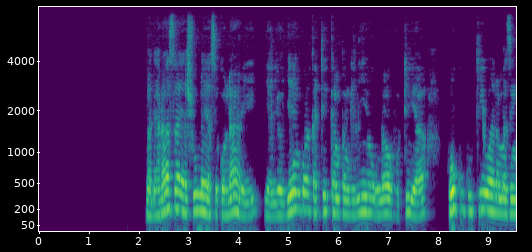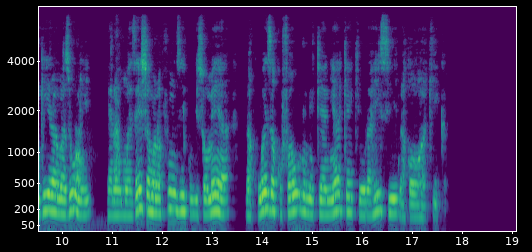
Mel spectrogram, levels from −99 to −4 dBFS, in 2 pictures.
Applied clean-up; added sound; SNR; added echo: neural mask model DeepFilterNet 3.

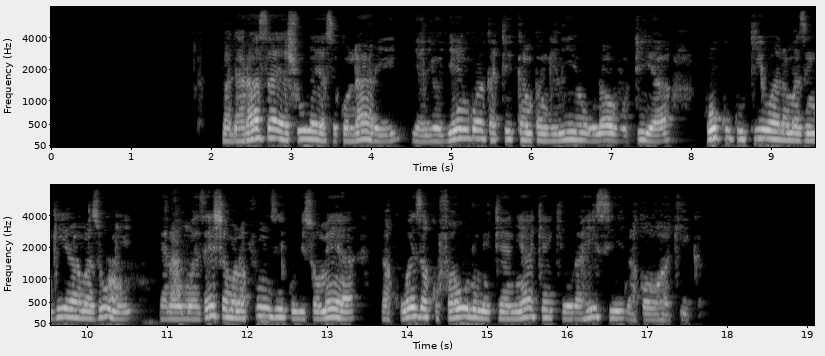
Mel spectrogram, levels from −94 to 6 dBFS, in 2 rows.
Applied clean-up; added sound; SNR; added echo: classical method WPE with log-MMSE.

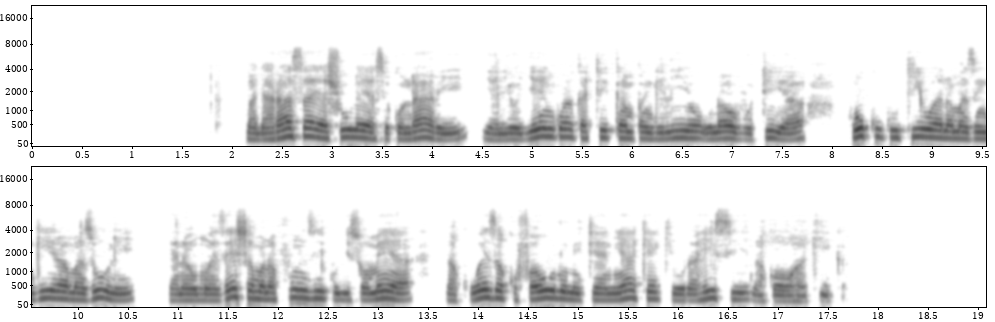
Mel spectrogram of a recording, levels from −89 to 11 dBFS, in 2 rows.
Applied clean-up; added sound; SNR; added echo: none; none; none; none.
